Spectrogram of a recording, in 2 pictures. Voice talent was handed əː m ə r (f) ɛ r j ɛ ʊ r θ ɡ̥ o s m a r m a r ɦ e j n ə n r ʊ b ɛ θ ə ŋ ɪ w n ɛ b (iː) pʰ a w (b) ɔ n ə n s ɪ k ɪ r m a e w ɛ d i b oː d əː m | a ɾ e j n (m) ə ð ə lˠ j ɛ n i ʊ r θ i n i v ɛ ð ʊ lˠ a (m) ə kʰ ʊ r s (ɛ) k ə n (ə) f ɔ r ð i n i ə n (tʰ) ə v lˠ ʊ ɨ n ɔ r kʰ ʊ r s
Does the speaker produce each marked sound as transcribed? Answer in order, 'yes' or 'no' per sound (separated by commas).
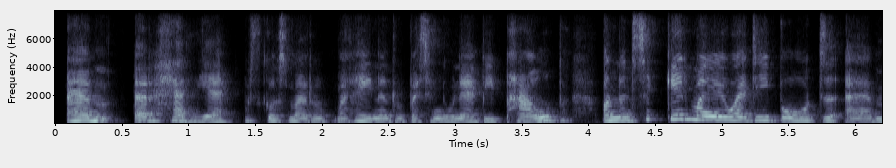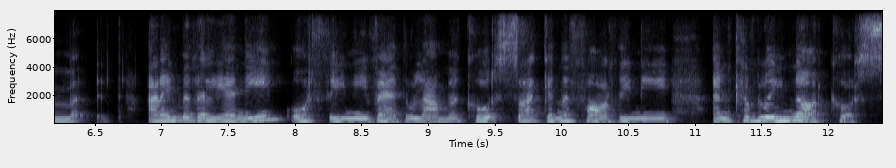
no, no, yes, yes, yes, no, yes, no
